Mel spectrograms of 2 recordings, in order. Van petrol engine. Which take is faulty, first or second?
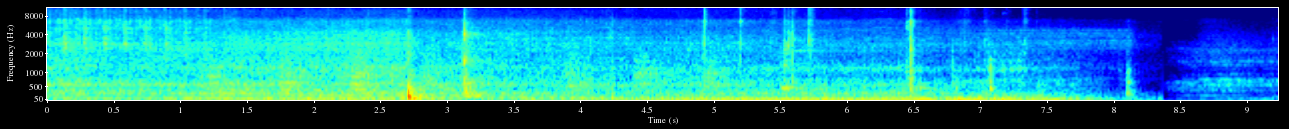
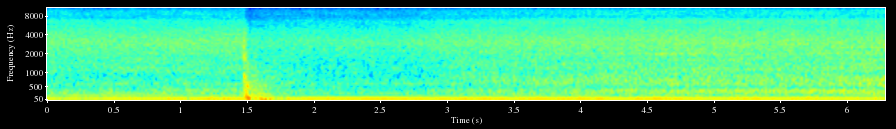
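first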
